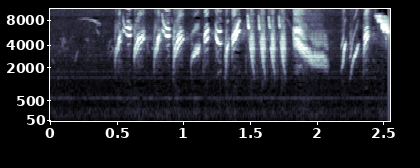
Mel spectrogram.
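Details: European goldfinch in a cage, singing for training; a fast run of bright tinkling twitters and chirps, ending in drawn-out buzzy notes, with a faint constant hum behind.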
